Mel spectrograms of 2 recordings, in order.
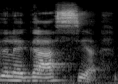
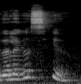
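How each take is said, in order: First: The stress falls on the syllable ga. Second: The stress falls on the syllable ci. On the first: The speaker calls it wrong. "você não lê delegácia" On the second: The speaker calls it right. "Você lê delegacia"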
